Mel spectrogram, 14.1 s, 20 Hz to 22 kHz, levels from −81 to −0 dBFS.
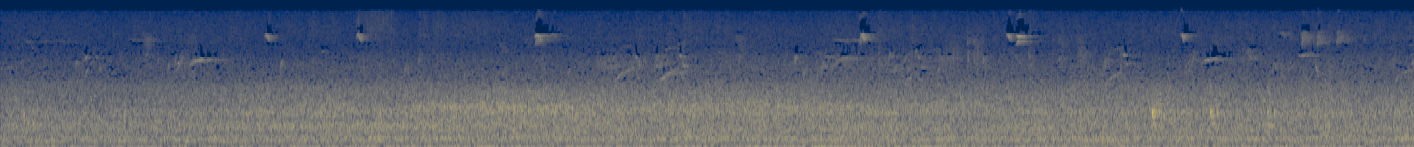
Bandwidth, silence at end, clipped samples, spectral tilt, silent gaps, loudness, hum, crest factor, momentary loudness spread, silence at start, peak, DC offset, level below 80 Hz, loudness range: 16.5 kHz; 0 s; under 0.1%; -4 dB/octave; none; -28 LUFS; none; 20 dB; 4 LU; 0 s; -8 dBFS; under 0.1%; -40 dBFS; 2 LU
